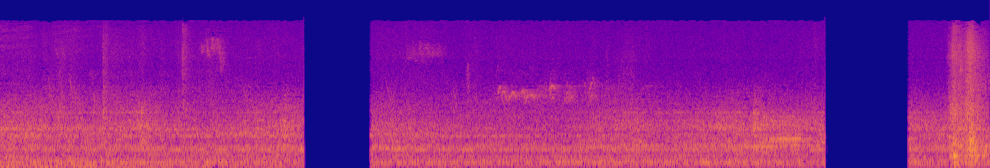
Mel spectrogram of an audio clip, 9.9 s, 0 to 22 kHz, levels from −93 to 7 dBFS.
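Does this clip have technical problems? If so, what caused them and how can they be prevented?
Yes, there are two stream reconnects. At 3.04 s and again at 8.26 s the network connection dropped, so the player stopped, reconnected and started a fresh decoder partway through the stream. Each time the sound cuts to silence, for 0.66 s (until 3.72 s) and then 0.83 s (until 9.10 s). It resumes further along, roughly half a second later the first time and about a tenth of a second later the second time, so a short stretch is skipped. A larger client buffer with resume-from-offset reconnection would prevent this.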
